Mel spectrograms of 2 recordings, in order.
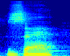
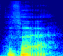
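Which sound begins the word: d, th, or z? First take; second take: z; th. First: The word begins with a buzzing z sound. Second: The word begins with a soft th sound. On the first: "or sometimes ze" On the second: "English th, as in the"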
